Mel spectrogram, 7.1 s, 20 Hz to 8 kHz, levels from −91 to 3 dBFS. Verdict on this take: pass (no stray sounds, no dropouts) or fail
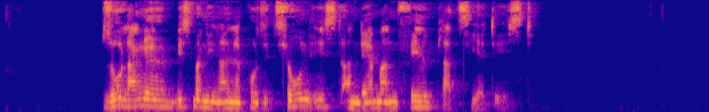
pass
